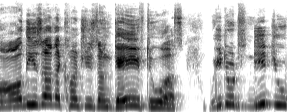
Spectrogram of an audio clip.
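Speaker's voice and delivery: put-on Indian-sounding accent. Recounting Zelensky's meeting with Trump, in a Zelensky accent that came out Indian. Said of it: "That was more Indian".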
